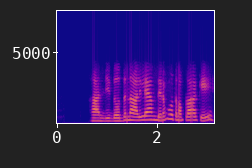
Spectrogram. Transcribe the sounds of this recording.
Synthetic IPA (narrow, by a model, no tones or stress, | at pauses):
ɦãːɲd͡ʒiːd̪od̪naːliːlɛːñnd̪eːnãːboːt̪nãːpəɽaːkeː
